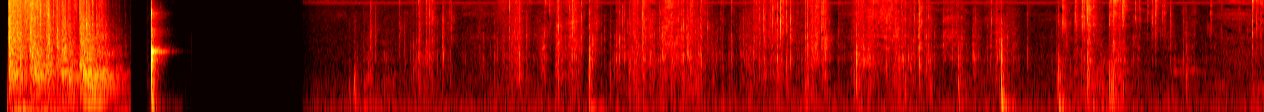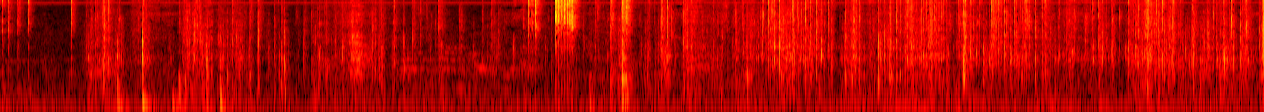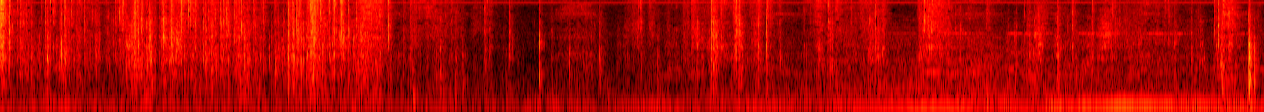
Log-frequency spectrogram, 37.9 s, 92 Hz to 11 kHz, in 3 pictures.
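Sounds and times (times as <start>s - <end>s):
plastic tearing: 3.6s - 10.1s, 12.6s - 30.4s
plastic bag crinkling: 3.6s - 12.0s, 13.4s - 37.9s.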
